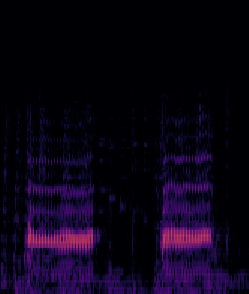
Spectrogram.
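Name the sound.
telephone ringing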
